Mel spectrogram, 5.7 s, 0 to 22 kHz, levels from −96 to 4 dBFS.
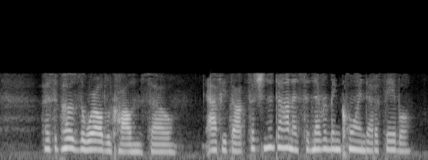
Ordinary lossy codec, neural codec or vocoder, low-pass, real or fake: AAC, 16 kbps; none; 7.2 kHz; real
